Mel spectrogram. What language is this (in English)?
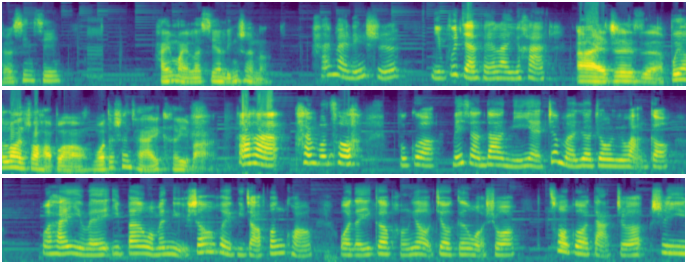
Chinese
